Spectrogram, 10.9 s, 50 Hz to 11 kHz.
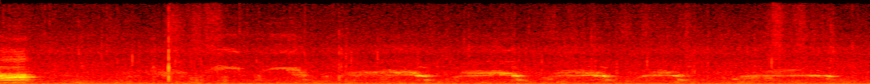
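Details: Inside a turkey barn at night on 11-05-2018, 20:41–21:41: a series of short, rising, upslurred call notes repeated roughly once a second, following a loud opening call and a sharp click, over a low steady hum.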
